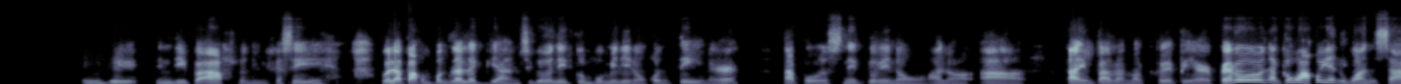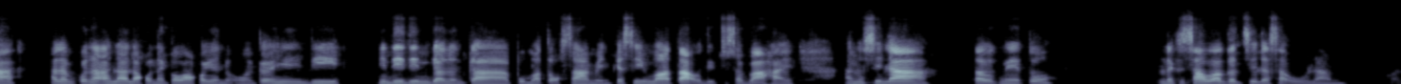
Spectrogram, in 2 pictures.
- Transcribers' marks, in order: none
- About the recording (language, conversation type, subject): Filipino, advice, Paano ako makakaplano ng masustansiya at abot-kayang pagkain araw-araw?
